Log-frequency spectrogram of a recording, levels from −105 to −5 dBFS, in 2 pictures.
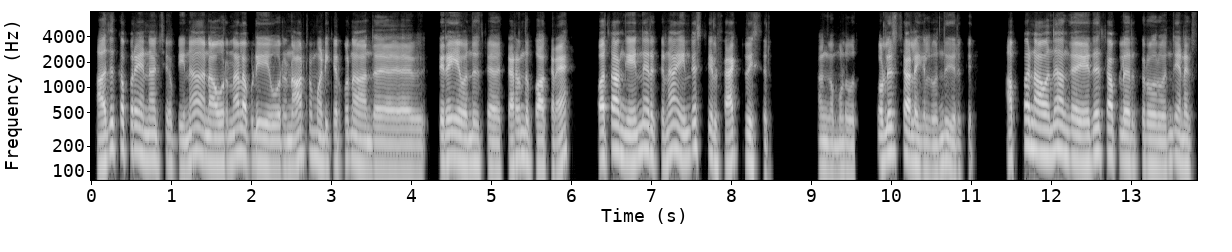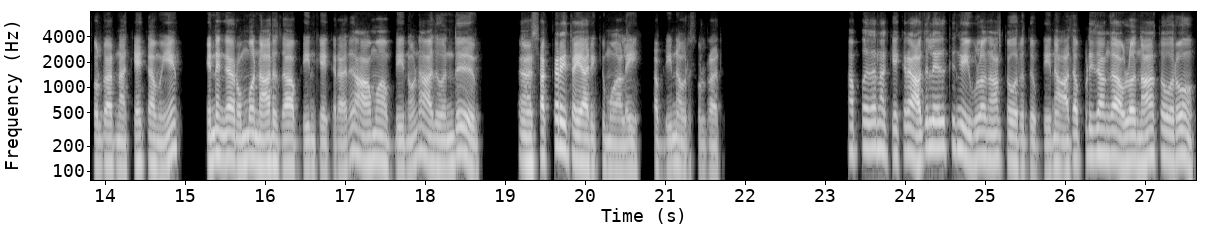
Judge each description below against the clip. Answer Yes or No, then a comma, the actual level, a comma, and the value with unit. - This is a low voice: Yes, low, 130 Hz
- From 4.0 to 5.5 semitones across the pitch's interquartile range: Yes, average, 4.8 semitones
